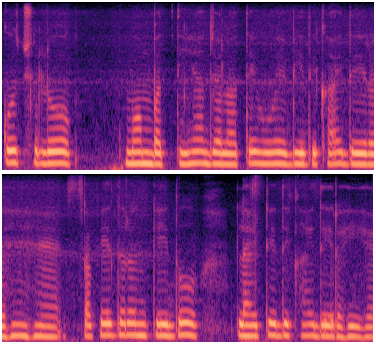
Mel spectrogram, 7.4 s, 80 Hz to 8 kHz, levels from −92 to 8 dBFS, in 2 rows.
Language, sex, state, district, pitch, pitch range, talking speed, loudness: Hindi, female, Uttar Pradesh, Jyotiba Phule Nagar, 195 Hz, 185-200 Hz, 155 wpm, -14 LUFS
